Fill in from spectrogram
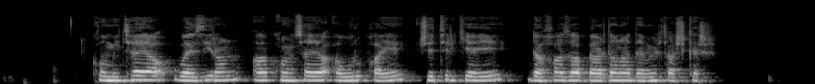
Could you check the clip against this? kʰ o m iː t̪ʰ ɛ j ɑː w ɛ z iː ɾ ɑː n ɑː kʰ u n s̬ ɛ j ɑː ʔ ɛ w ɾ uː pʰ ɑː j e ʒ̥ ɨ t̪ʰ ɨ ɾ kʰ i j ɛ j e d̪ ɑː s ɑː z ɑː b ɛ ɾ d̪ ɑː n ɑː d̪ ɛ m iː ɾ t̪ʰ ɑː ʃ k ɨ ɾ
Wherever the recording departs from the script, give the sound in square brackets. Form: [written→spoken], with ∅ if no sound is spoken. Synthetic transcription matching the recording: kʰ o m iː t̪ʰ ɛ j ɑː w ɛ z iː ɾ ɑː n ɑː kʰ [u→o] n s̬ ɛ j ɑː ʔ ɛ w ɾ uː pʰ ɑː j e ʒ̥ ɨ t̪ʰ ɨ ɾ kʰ i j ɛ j e d̪ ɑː [s→x] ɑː z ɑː b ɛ ɾ d̪ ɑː n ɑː d̪ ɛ m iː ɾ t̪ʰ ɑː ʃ k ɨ ɾ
